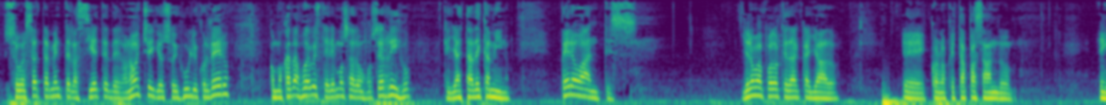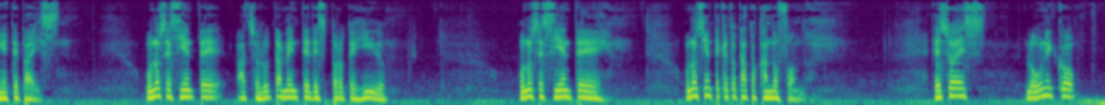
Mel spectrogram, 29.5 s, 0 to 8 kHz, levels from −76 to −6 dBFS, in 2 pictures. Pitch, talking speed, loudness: 130 Hz, 120 wpm, -16 LUFS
